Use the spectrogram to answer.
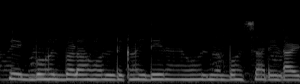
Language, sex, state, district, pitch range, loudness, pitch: Hindi, female, Bihar, Darbhanga, 220-230 Hz, -38 LUFS, 225 Hz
